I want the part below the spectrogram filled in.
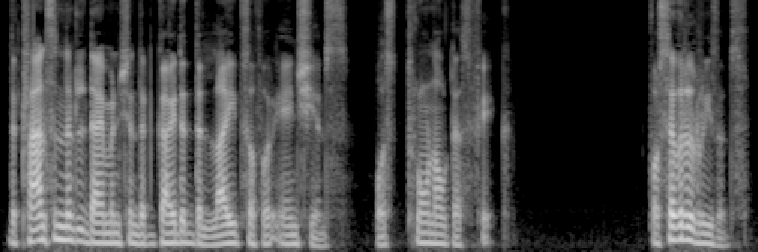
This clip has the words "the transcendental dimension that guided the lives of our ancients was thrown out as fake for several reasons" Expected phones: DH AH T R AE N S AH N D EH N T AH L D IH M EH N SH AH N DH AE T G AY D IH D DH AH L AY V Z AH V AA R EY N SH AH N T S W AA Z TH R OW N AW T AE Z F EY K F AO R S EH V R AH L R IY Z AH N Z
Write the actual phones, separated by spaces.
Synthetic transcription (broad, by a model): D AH T R AE N S AH N D EH N T AH L D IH M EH N SH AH N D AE T G AY D IH D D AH L AY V S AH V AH R EY N SH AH N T S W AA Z T R OW N AW T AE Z F EY K F AO R S EH V R AH L R IY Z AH N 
